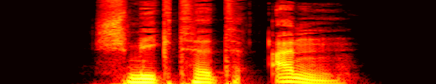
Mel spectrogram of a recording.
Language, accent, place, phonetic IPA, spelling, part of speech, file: German, Germany, Berlin, [ˌʃmiːktət ˈan], schmiegtet an, verb, De-schmiegtet an.ogg
- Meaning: inflection of anschmiegen: 1. second-person plural preterite 2. second-person plural subjunctive II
